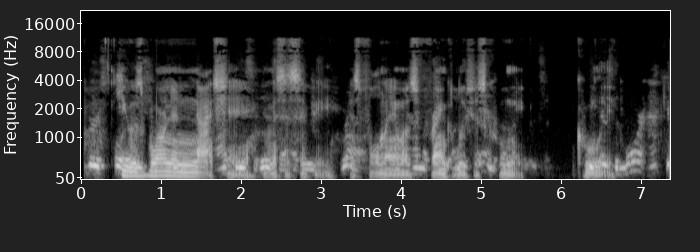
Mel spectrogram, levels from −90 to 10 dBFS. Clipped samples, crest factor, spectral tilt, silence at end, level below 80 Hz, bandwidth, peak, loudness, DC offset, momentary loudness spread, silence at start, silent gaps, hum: under 0.1%; 18 dB; -6.5 dB/octave; 0 s; -36 dBFS; 11.5 kHz; 0 dBFS; -18 LUFS; under 0.1%; 12 LU; 0.05 s; none; none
